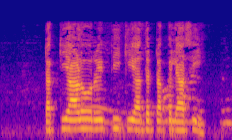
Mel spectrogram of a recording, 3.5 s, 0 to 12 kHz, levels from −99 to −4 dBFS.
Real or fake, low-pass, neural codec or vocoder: real; 7.2 kHz; none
